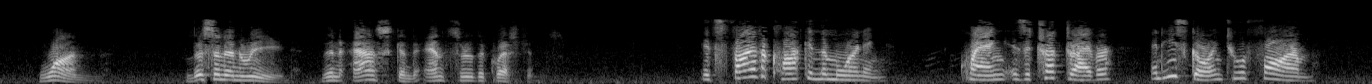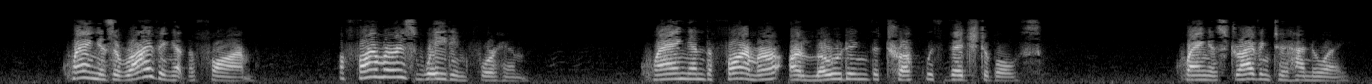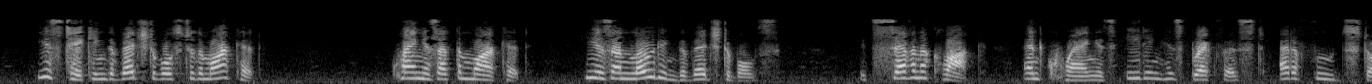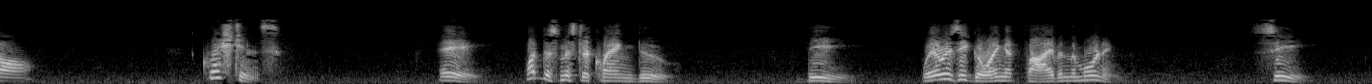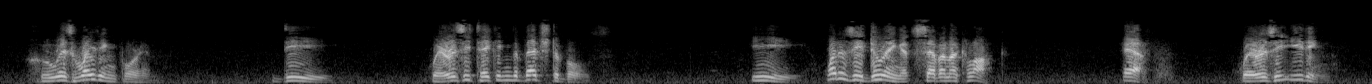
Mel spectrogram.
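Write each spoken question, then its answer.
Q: What does Mr. Quang do?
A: He is a truck driver.

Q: Where is he going at 5 in the morning?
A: He's going to a farm.

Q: Who is waiting for him?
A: A farmer.

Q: Where is he taking the vegetables?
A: To the market in Hanoi.

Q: What is he doing at 7 o'clock?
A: He is eating his breakfast.

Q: Where is he eating?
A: At a food stall.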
